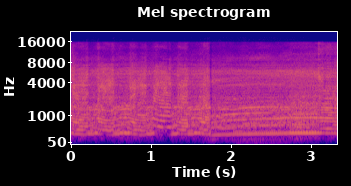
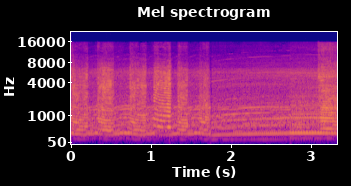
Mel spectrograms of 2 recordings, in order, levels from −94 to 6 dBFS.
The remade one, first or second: first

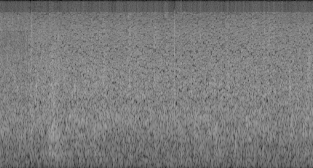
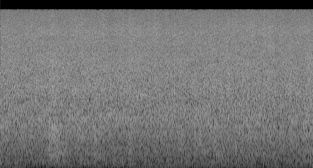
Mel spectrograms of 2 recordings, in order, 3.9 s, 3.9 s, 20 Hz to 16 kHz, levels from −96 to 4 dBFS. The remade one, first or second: second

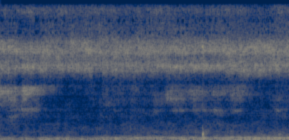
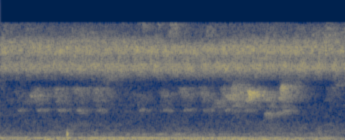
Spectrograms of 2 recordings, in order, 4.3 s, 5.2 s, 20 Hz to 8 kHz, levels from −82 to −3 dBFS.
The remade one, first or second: first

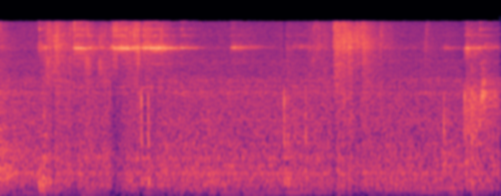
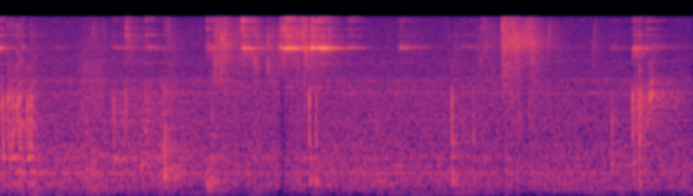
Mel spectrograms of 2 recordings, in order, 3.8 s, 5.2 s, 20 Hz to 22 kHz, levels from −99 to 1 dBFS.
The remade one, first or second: first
